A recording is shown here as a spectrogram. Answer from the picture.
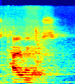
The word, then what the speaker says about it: Kyrios: I looked up the Greek word for Lord here, and forgive me if the pronunciation is not correct, but I believe it is pronounced as Kyrios. And another place where this word is, same word is used, is in Genesis chapter 2, verse 7.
